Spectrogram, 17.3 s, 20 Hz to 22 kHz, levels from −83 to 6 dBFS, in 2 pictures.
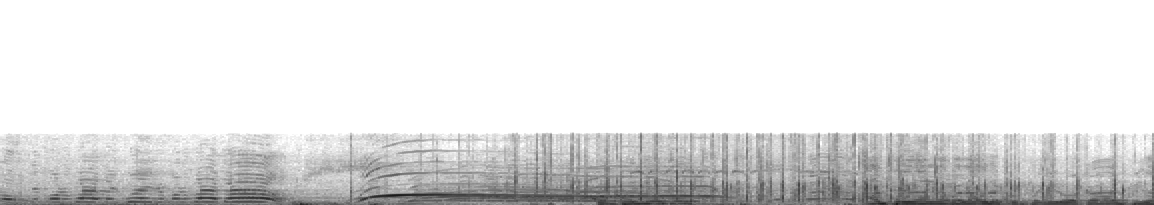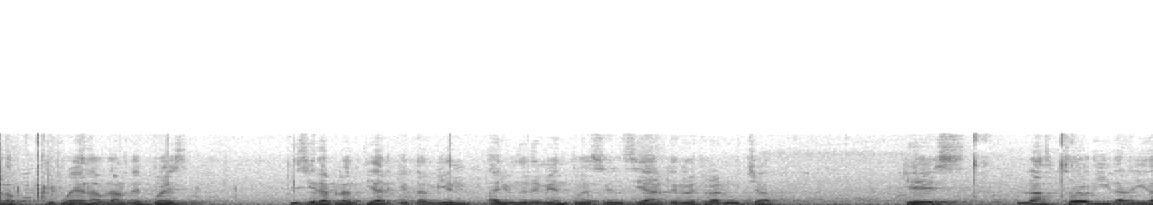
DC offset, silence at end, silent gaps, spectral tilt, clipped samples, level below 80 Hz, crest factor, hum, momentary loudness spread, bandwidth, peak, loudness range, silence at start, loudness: under 0.1%; 0 s; none; -7.5 dB/octave; under 0.1%; -40 dBFS; 16 dB; none; 11 LU; 8 kHz; 0 dBFS; 4 LU; 0 s; -16 LUFS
